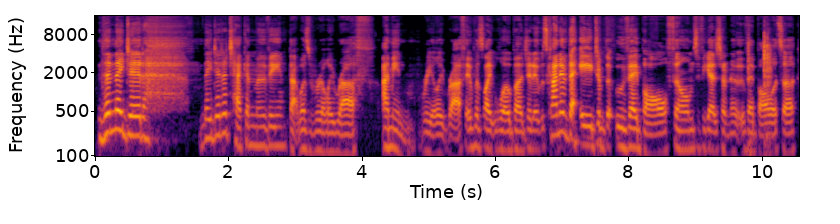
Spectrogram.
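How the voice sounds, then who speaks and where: Speaking at normal speed and medium pitch, a male podcast host chats informally about films. Expect emphatic, animated opinions sprinkled with profanity.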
